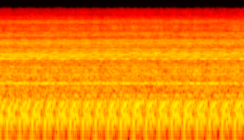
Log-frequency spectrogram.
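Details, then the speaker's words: Water-pump hose replaced, test start for leaks with air box and sensors disconnected; engine idles high, a fast even pulsing drone above normal idle speed, attributed to the unplugged sensors. Hose connection looks dry. "Seems to be all right. It's idling high, obviously, because it doesn't have any of its sensors hooked up, but"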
